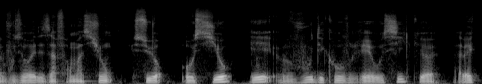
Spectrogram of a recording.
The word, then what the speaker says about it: OCIO: Avec cette version bêta de Photoshop, vous avez un nouveau système de gestion des couleurs open source qui s'appelle Ocio. Ça s'écrit O-C-I-O.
